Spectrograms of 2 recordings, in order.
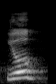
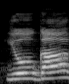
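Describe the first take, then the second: First: The word ends on a bare g sound. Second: The word ends with a long a vowel. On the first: "ग को आधा भी नहीं करना है, योग भी नहीं कहना है" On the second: "योगा भी नहीं कहना है"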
